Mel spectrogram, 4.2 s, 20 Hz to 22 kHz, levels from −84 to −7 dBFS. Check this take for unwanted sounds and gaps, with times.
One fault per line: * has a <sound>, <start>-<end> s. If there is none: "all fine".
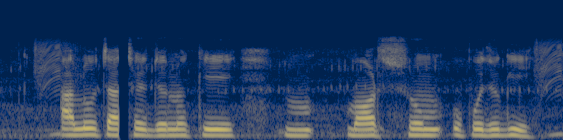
* has a dropout, 0.9-1.0 s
